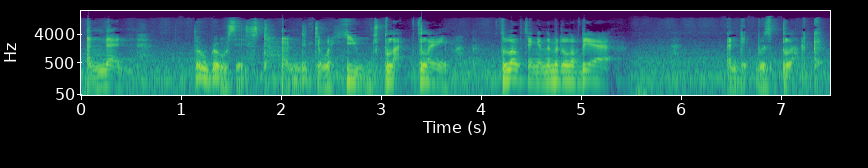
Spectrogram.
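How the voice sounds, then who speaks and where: A man's voice: medium pitch, lively intonation, a little slow, pauses often, a bit bright. A man reading fan fiction aloud in a theatrical amateur style, stumbling over words now and then. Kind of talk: dramatic amateur story reading. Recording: noisy amateur recording.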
